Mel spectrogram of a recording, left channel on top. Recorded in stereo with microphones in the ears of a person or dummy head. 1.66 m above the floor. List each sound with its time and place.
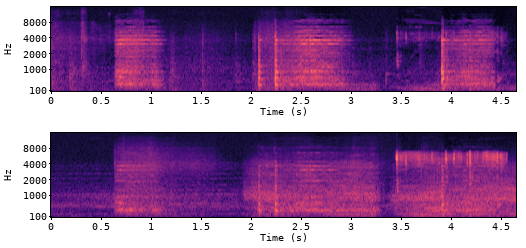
0.6 s dishes clattering: 50° left (ahead or behind)
3.5 s typing on a keyboard: 85° right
